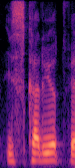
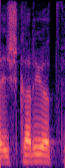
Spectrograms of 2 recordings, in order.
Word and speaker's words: İskariyot: 13 havariden birisi Yahuda, İskariyot veya İşkariyot filan diye telaffuz ediyorlar.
